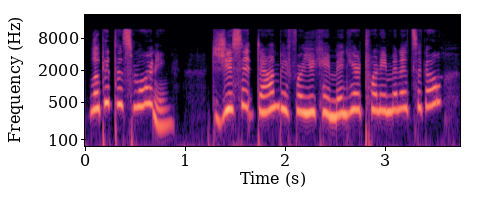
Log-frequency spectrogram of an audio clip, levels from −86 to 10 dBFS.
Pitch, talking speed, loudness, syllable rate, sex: 350 Hz, 240 wpm, -17 LUFS, 8.7 syllables/s, female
